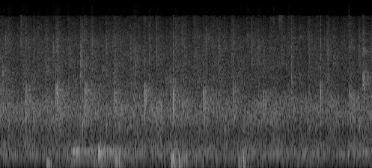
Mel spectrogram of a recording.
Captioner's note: applause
